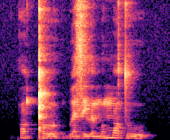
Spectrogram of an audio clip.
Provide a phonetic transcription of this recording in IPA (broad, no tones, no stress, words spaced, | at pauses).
kɔǃʊ | bɛzɪlʲɔmʊ mɔtu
